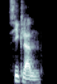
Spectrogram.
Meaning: cycloalkane
- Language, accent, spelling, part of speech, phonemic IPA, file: French, France, cyclane, noun, /si.klan/, LL-Q150 (fra)-cyclane.wav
